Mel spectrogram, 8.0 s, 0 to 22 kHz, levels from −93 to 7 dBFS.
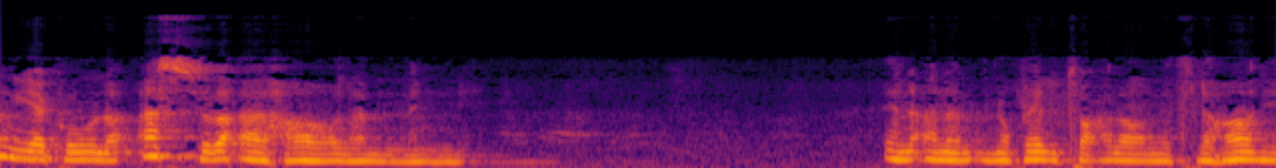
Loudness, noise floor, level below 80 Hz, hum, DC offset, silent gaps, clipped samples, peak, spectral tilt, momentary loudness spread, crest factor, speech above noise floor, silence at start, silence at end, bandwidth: -23 LUFS; -55 dBFS; -52 dBFS; none; under 0.1%; none; under 0.1%; -6 dBFS; -7 dB/octave; 8 LU; 18 dB; 33 dB; 0 s; 0 s; 15 kHz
